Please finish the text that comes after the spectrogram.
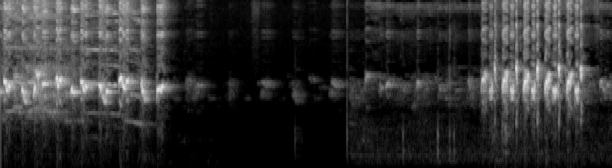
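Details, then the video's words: Captive-training recording of sooty-headed bulbul in the long ropel style: a fast bubbly phrase of slurred whistles, a quiet gap with soft distant notes, then another rapid burst of repeated chirps. "Trucukan Ropel panjang || masteran buat burung trucuk pemula"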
